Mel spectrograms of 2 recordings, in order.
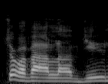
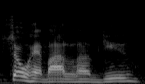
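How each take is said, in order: First: So have I loved you, with the so rising and loud; loud repeat. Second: Said in the usual way. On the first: Shown as a demonstration. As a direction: hit it louder for the congregation. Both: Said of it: "listen to Jesus talk to us".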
